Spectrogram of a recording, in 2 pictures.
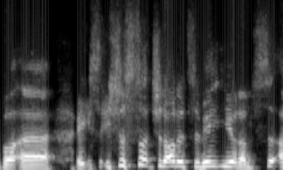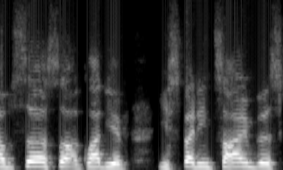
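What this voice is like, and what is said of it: Yorkshire English accent. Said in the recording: “he lives in England, so maybe you can catch his accent ... I've got like a Yorkshire English accent”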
